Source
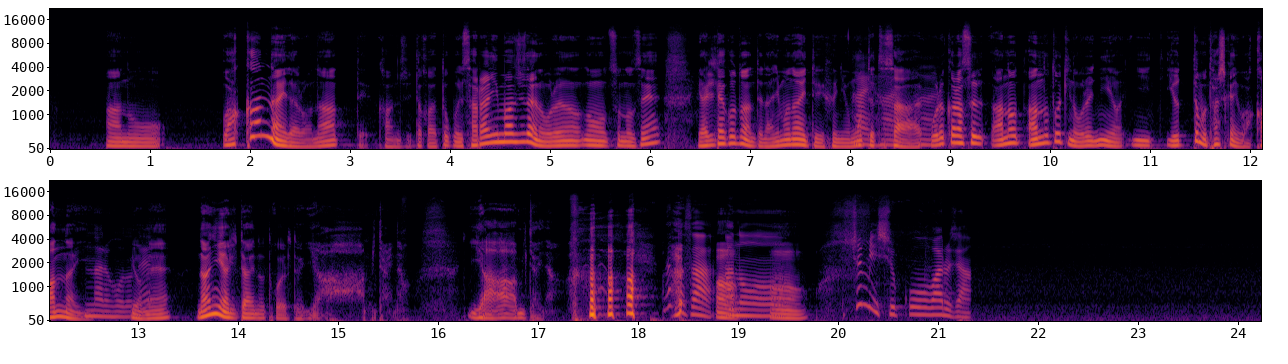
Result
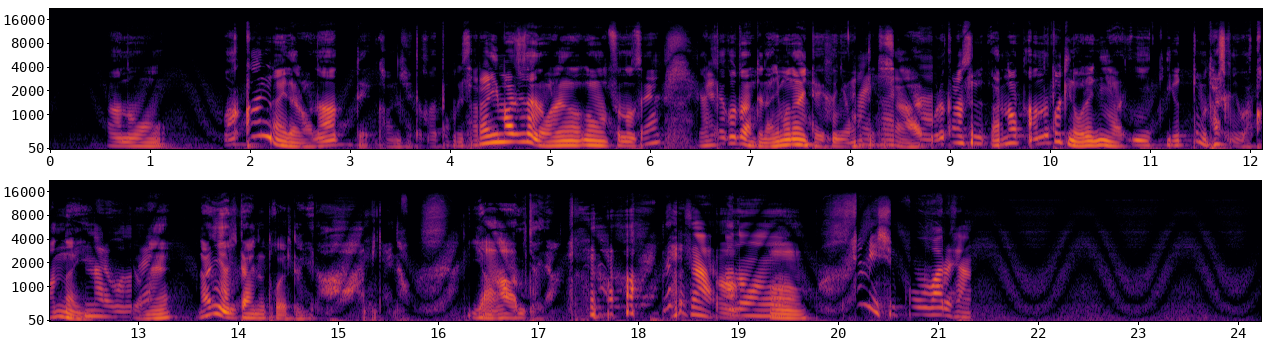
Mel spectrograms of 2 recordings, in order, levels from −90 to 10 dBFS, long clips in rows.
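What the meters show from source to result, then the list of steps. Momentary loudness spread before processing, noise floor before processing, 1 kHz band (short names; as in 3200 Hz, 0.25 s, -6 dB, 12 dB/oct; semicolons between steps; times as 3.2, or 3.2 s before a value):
17 LU, -67 dBFS, +4.5 dB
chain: auto swell 0.216 s; low shelf 430 Hz -11.5 dB; notches 50/100/150 Hz; AGC gain up to 16 dB; phaser stages 6, 0.99 Hz, lowest notch 150–1700 Hz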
